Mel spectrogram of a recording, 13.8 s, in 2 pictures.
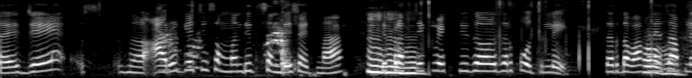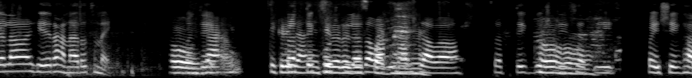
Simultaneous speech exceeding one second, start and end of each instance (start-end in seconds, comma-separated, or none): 9.8-11.3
